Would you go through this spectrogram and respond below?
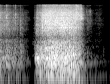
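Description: A sewing machine stitches a shirt sleeve, a short quiet whir followed by a brief loud burst of rapid needle clatter that winds down quickly.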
